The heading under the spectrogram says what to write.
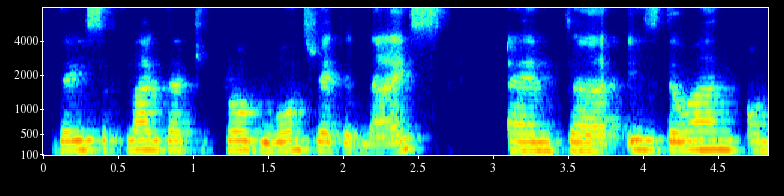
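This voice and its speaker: This woman talks at a moderate pace in a medium pitch, her intonation monotone and flat. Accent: Eastern European. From Eastern Europe. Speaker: lawyer. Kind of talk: webinar presentation. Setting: online webinar. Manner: halting, many fillers.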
